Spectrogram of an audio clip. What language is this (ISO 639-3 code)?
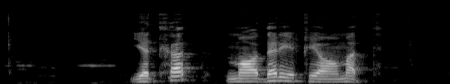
wbl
